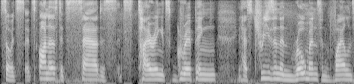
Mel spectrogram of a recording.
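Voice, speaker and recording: A woman speaks with a Portuguese accent. Her pace is fairly slow. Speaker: podcast host. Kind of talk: interview conversation.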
